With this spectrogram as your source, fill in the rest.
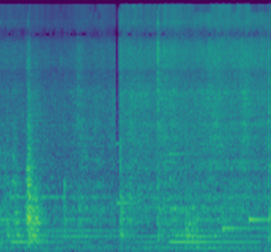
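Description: Chana masala base of onion, ginger, garlic and tomato sautéing in a pan, a steady close sizzle with soft scraping stirs and occasional clinks, no voices.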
